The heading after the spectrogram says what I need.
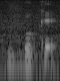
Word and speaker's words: bouquet: So that is the word బొకే. BOUQUET. T is silent.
